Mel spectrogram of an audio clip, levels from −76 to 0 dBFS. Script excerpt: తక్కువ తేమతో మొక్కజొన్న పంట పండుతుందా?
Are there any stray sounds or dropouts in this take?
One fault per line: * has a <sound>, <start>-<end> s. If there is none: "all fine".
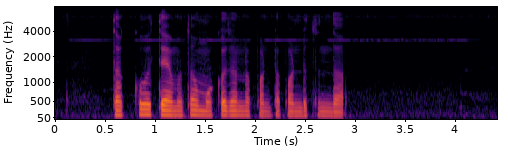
all fine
